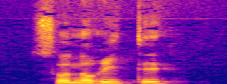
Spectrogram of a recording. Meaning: sonority, tone
- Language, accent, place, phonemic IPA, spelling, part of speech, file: French, France, Lyon, /sɔ.nɔ.ʁi.te/, sonorité, noun, LL-Q150 (fra)-sonorité.wav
